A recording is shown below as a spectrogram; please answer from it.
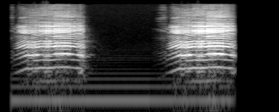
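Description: A cow mooing twice: two long calls of about a second each with a pause between, over a faint low steady hum. The sound cuts off suddenly just before the end.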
